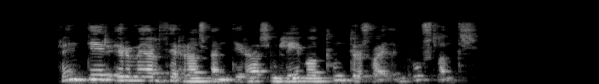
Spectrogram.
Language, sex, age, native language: Icelandic, male, 40-49, Icelandic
